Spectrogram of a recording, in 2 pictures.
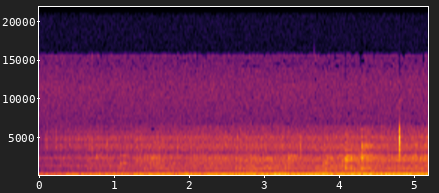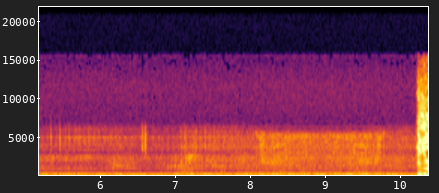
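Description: A low, steady rumbling drone that fades in from silence and slowly grows louder, with faint hiss above it and a few faint clicks. It works as an ambient intro bed building up to the song.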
